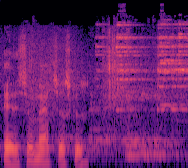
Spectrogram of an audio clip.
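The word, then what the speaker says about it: Edisto Natchez-Kusso: Yeah, Edisto Natchez Kusso.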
